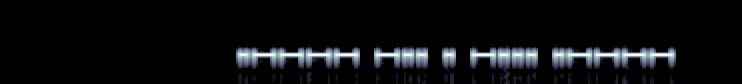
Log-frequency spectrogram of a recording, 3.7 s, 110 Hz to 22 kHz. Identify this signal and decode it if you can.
Morse code, heard as a keyed tone, about 34 wpm, 700 Hz. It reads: 1DEB1
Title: Five Challenging Letter-Number Combinations 35wpm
